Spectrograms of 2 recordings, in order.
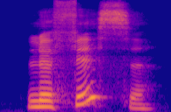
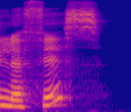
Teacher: you don't pronounce the L in fils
